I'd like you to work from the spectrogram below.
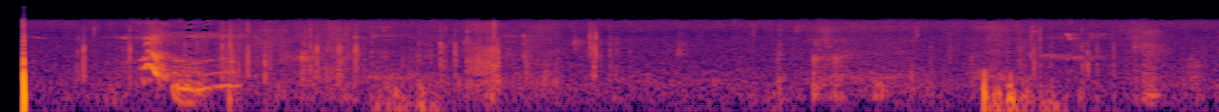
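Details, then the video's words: Two Sealyham Terriers, Woody and Lucy, playing late at night indoors; one short whining yelp that rises and then drops early on, then quiet scuffling and a few soft thumps from their play. "Sealyham Terriers Woody and Lucy late night playing"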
